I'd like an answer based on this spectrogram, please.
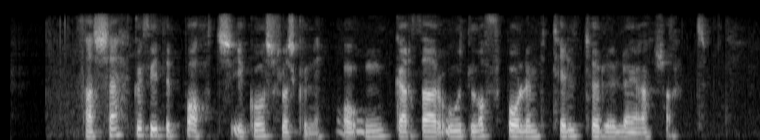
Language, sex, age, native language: Icelandic, male, 18-19, Icelandic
